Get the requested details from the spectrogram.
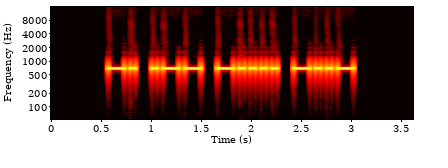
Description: Morse code, heard as a keyed tone, about 22 wpm, 700 Hz. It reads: NW6X
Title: USA Call Signs - 4 Characters - Repeated 2x - 22wpm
